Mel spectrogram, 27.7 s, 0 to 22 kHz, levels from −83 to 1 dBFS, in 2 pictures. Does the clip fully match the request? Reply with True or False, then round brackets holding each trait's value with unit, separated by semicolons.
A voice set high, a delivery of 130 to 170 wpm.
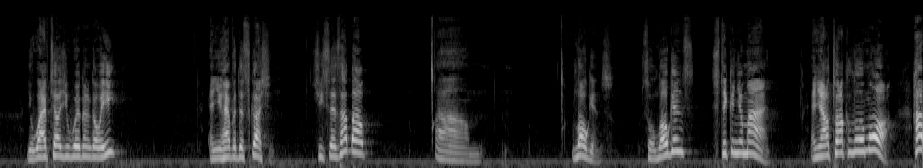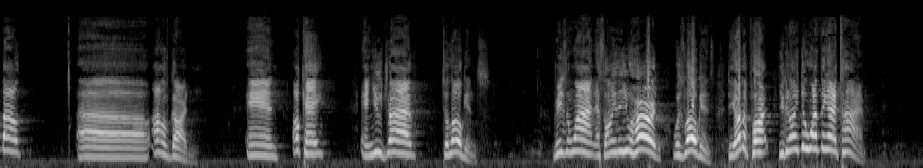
True (205 Hz; 140 wpm)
